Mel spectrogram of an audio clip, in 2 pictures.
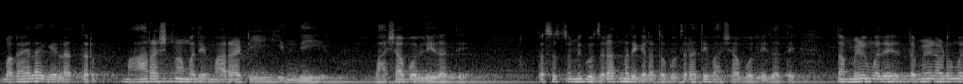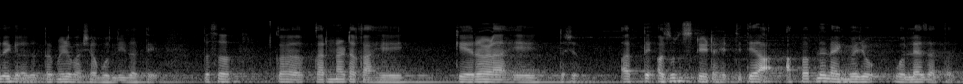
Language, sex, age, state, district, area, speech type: Marathi, male, 18-30, Maharashtra, Ratnagiri, urban, spontaneous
